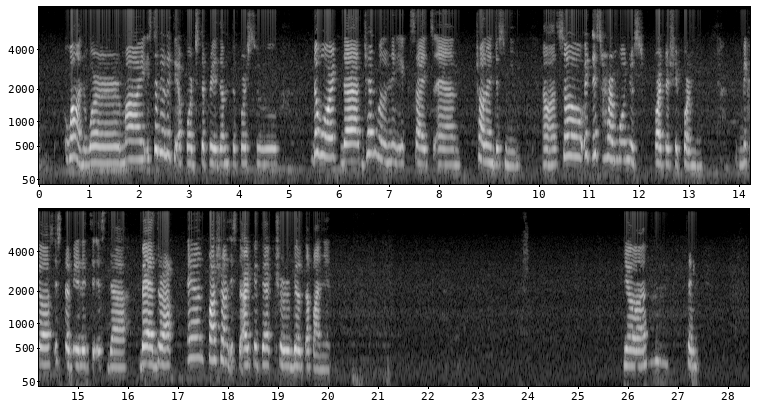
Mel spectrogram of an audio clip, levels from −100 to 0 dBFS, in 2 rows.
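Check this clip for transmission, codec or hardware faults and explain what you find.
There's one fault, present for the whole clip: the resampler restarted on every block. Each 10 ms block got converted in isolation, so its edges never saw the real neighbouring samples and each picked up a small error. You hear that as a 100 Hz buzz riding on the speech, dropping out whenever there's silence.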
